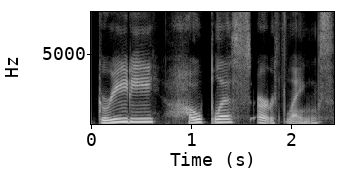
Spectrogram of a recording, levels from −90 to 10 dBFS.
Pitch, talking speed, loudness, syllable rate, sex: 200 Hz, 75 wpm, -16 LUFS, 3.1 syllables/s, female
